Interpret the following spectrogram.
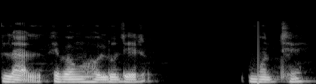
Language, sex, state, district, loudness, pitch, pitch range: Bengali, male, West Bengal, Dakshin Dinajpur, -17 LUFS, 120 Hz, 115-140 Hz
